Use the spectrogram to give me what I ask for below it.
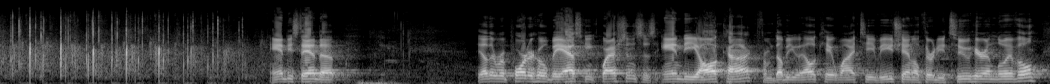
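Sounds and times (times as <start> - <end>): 
audience applause at a televised panel event: 0.0 - 2.9
speech: 2.7 - 3.6, 4.8 - 10.4.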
